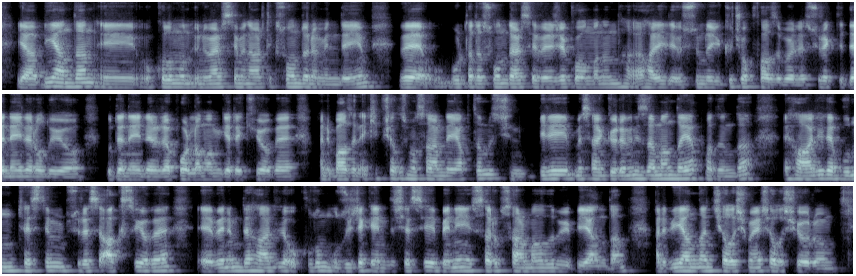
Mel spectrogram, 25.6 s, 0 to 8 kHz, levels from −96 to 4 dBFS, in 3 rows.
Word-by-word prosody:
Ya, 100 Hz, 0 st, +3 dB
bir 135 Hz, -, -7 dB
yandan, 135 Hz, 0 st, +3 dB
eee, 110 Hz, -2 st, +1 dB
okulumun, 120 Hz, +2 st, -5 dB
üniversitemin 115 Hz, +1 st, 0 dB
artık 115 Hz, +4 st, -3 dB
son 125 Hz, -1 st, -4 dB
dönemindeyim 105 Hz, -3 st, -1 dB, 0.3 s
ve -, -, +7 dB
burada 115 Hz, 0 st, -6 dB
da 115 Hz, -, -1 dB
son 120 Hz, +1 st, -3 dB
dersi 115 Hz, -1 st, +2 dB
verecek 110 Hz, +2 st, +1 dB
olmanın 110 Hz, +1 st, -6 dB
ha 110 Hz, -2 st, -8 dB
hâliyle 110 Hz, +1 st, +1 dB
üstümde 115 Hz, +2 st, 0 dB
yükü 115 Hz, +3 st, -3 dB
çok 120 Hz, 0 st, -5 dB
fazla. 110 Hz, -2 st, -5 dB
Böyle, 100 Hz, 0 st, -3 dB
sürekli 110 Hz, +3 st, -3 dB
deneyler 105 Hz, +1 st, +4 dB
oluyor, 100 Hz, -1 st, -4 dB, 0.2 s
bu -, -, -14 dB
deneyleri 105 Hz, -1 st, +4 dB
raporlamam 105 Hz, 0 st, -2 dB
gerekiyor 100 Hz, -, -2 dB
ve, 105 Hz, 0 st, +1 dB, 0.3 s
hani, -, -, -6 dB
bazen 115 Hz, 0 st, +2 dB
ekip 135 Hz, -1 st, -4 dB
çalışması 120 Hz, -1 st, -2 dB
hâlinde 115 Hz, -1 st, 0 dB
yaptığımız 110 Hz, +6 st, -2 dB
için 100 Hz, -6 st, -8 dB
biri, 135 Hz, +1 st, +4 dB
mesela, 120 Hz, 0 st, +3 dB
görevini 120 Hz, +2 st, 0 dB
zamanında 125 Hz, +1 st, -1 dB
yapmadığında, 135 Hz, -7 st, -5 dB, 0.3 s
eee, 125 Hz, -, -5 dB
hâliyle 125 Hz, +2 st, +1 dB
bunun 125 Hz, +1 st, -7 dB
teslim 130 Hz, +1 st, +1 dB
süresi 115 Hz, -3 st, +1 dB
aksıyor 125 Hz, +2 st, +4 dB
ve, 130 Hz, +2 st, 0 dB, 0.3 s
eee, 450 Hz, -, +3 dB
benim 125 Hz, +1 st, 0 dB
de 130 Hz, -, 0 dB
hâliyle 120 Hz, 0 st, -2 dB
okulum 130 Hz, +1 st, -9 dB
uzayacak 115 Hz, +2 st, -2 dB
endişesi 115 Hz, +4 st, +1 dB
beni 125 Hz, +2 st, +3 dB
sarıp 125 Hz, 0 st, +2 dB
sarmaladı 115 Hz, -1 st, -2 dB
bir -, -, -5 dB
bir -, -, +5 dB
yandan. 100 Hz, +6 st, -2 dB, 0.3 s
Hani, 105 Hz, 0 st, -3 dB
bir 120 Hz, -, -2 dB
yandan 125 Hz, 0 st, +4 dB
çalışmaya 115 Hz, -1 st, +2 dB
çalışıyorum, 105 Hz, -3 st, -1 dB
115 Hz, 160 wpm, -24 LUFS, 110-125 Hz, 0.3 s, ve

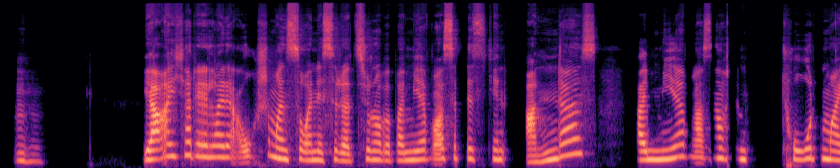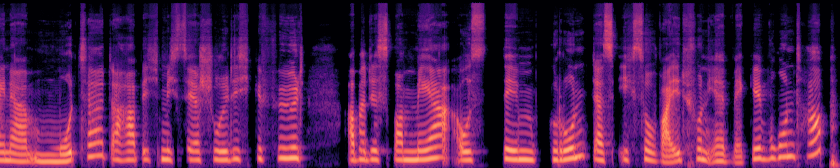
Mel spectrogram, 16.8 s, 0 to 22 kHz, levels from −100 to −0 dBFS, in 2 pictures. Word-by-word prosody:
Mhm. 165 Hz, -3 st, -10 dB, 1.0 s
Ja, 220 Hz, +5 st, +9 dB
ich 285 Hz, 0 st, -1 dB
hatte 295 Hz, -3 st, +1 dB
leider 265 Hz, 0 st, +1 dB
auch 140 Hz, +1 st, -4 dB
schon 300 Hz, -, -4 dB
mal 235 Hz, -3 st, +5 dB
so 220 Hz, -1 st, 0 dB
eine 195 Hz, 0 st, +2 dB
Situation, 190 Hz, +2 st, -1 dB
aber 195 Hz, -3 st, 0 dB
bei 190 Hz, 0 st, -1 dB
mir 205 Hz, +3 st, 0 dB
war -, -, +4 dB
es 240 Hz, -, 0 dB
ein 250 Hz, -, -5 dB
bisschen 220 Hz, -2 st, -3 dB, 0.2 s
anders. 235 Hz, -, +2 dB, 0.4 s
Bei 205 Hz, -1 st, +4 dB
mir 220 Hz, +7 st, +3 dB
war's 240 Hz, -, -3 dB
nach 240 Hz, -2 st, 0 dB
dem 220 Hz, -3 st, -2 dB, 0.3 s
Tod 230 Hz, +2 st, -1 dB
meiner 190 Hz, -6 st, +2 dB
Mutter, 170 Hz, -, -1 dB
da 210 Hz, -6 st, -4 dB
habe 205 Hz, +1 st, -2 dB
ich 205 Hz, +2 st, -13 dB
mich 210 Hz, -3 st, -2 dB
sehr 205 Hz, -2 st, -4 dB
schuldig 205 Hz, +1 st, -3 dB
gefühlt, 245 Hz, +1 st, -1 dB, 0.4 s
aber 200 Hz, +1 st, -1 dB
das 210 Hz, -1 st, -4 dB
war 205 Hz, -, +1 dB
mehr 210 Hz, +6 st, +2 dB
aus 200 Hz, -, -1 dB, 0.2 s
dem 210 Hz, -2 st, +3 dB
Grund, 235 Hz, +8 st, +1 dB
dass 200 Hz, -2 st, +1 dB
ich 205 Hz, -3 st, -8 dB
so 205 Hz, -5 st, -2 dB
weit 170 Hz, +3 st, +1 dB
von 225 Hz, -2 st, -2 dB
ihr 170 Hz, -3 st, -4 dB
weg 140 Hz, 0 st, -9 dB
gewohnt 245 Hz, +5 st, -2 dB
habe, 340 Hz, +7 st, 0 dB
210 Hz, 180 wpm, -24 LUFS, 195-240 Hz, 1.0 s, Ja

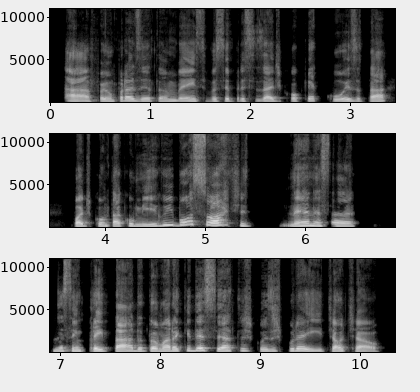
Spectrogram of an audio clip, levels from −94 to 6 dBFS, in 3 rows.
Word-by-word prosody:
Ah, 110 Hz, +1 st, -1 dB
foi 135 Hz, -, -4 dB
um -, -, -4 dB
prazer 195 Hz, -3 st, -1 dB
também. 145 Hz, -3 st, -3 dB
Se 155 Hz, -, -23 dB
você 130 Hz, +1 st, -6 dB
precisar 130 Hz, -3 st, -4 dB
de 130 Hz, -, -12 dB
qualquer 210 Hz, +14 st, -7 dB
coisa, 180 Hz, -5 st, -3 dB
tá, 135 Hz, -1 st, -1 dB, 0.3 s
pode 145 Hz, +1 st, +3 dB
contar 185 Hz, -2 st, 0 dB
comigo 185 Hz, -, -1 dB
e 290 Hz, -, +4 dB
boa 310 Hz, +5 st, 0 dB
sorte, 275 Hz, -, +2 dB, 0.3 s
né, 195 Hz, +9 st, +2 dB
nessa 190 Hz, -5 st, 0 dB, 0.4 s
nessa 175 Hz, +3 st, -2 dB
empreitada. 170 Hz, 0 st, +4 dB
Tomara 160 Hz, +3 st, +4 dB
que 235 Hz, +4 st, -4 dB
dê 245 Hz, +2 st, +5 dB
certo 205 Hz, -3 st, +1 dB
as 210 Hz, -, -6 dB
coisas 180 Hz, -1 st, -4 dB
por 215 Hz, +1 st, -1 dB
aí. 140 Hz, -, +1 dB
Tchau, -, -, +1 dB
tchau. -, -, -2 dB
175 Hz, 185 wpm, -23 LUFS, 145-210 Hz, 0.4 s, dê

